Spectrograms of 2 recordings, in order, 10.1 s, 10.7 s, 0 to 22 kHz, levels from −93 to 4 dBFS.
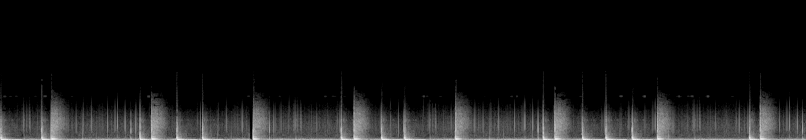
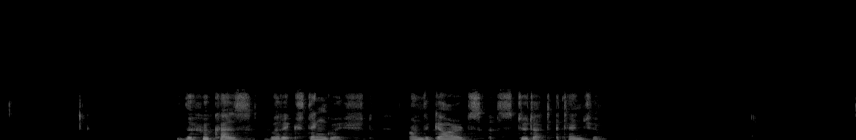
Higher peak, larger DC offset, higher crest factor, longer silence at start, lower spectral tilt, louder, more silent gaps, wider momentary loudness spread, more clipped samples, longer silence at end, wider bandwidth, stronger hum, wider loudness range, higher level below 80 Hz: first, -2 dBFS vs -36 dBFS; first, 0.3% vs under 0.1%; second, 14 dB vs 22 dB; second, 0 s vs 1 s; first, -10.5 dB/octave vs -4.5 dB/octave; first, -16 LUFS vs -55 LUFS; second, none vs 1.13-2.21 s, 4.74-4.78 s, 4.94-5.12 s; first, 18 LU vs 13 LU; neither; second, 0 s vs 3.15 s; second, 5.4 kHz vs 8 kHz; neither; second, 2 LU vs 6 LU; first, -22 dBFS vs under -90 dBFS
